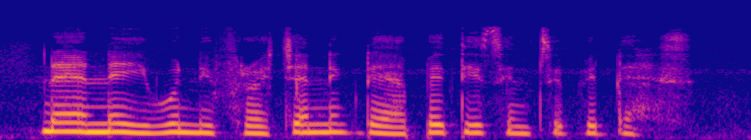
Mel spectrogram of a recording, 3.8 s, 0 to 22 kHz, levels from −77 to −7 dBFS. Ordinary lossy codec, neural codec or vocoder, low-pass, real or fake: none; none; 9.9 kHz; real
